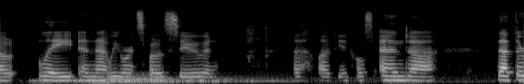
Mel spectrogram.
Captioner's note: motor noise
